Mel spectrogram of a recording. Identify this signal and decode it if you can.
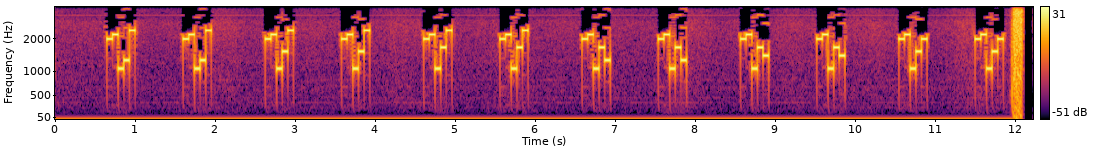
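Five-tone selective call (ZVEI), heard as quick runs of five tones, tones of about 70 ms. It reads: 89130 89130 89150 89150 89160 89160 89163 89163 89164 89164 89158 89158
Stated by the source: Five-tone ZVEI selective call received by SDR.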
